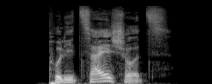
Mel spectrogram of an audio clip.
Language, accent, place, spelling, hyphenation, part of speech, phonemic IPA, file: German, Germany, Berlin, Polizeischutz, Po‧li‧zei‧schutz, noun, /poliˈt͡saɪ̯ˌʃʊt͡s/, De-Polizeischutz.ogg
- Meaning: police protection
